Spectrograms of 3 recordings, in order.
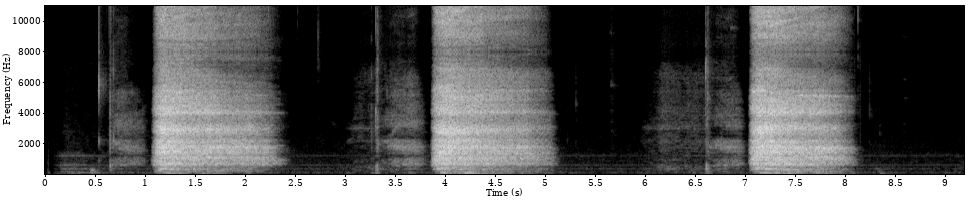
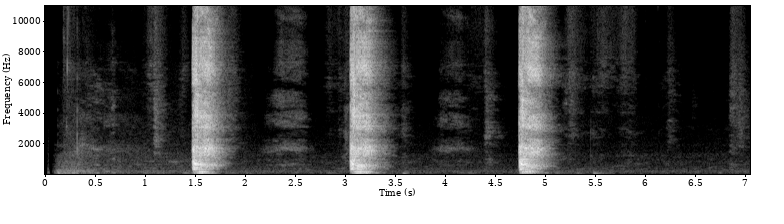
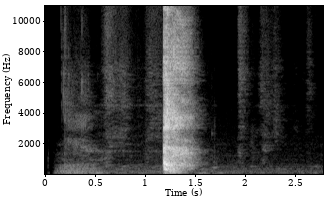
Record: exhalation_length: 9.2 s
exhalation_amplitude: 29637
exhalation_signal_mean_std_ratio: 0.46
three_cough_length: 7.1 s
three_cough_amplitude: 32768
three_cough_signal_mean_std_ratio: 0.26
cough_length: 2.8 s
cough_amplitude: 32767
cough_signal_mean_std_ratio: 0.22
survey_phase: alpha (2021-03-01 to 2021-08-12)
age: 18-44
gender: Female
wearing_mask: 'No'
symptom_none: true
smoker_status: Never smoked
respiratory_condition_asthma: false
respiratory_condition_other: false
recruitment_source: REACT
submission_delay: 2 days
covid_test_result: Negative
covid_test_method: RT-qPCR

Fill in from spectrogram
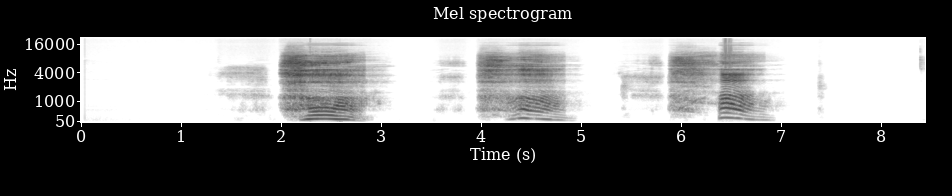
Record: exhalation_length: 8.4 s
exhalation_amplitude: 32766
exhalation_signal_mean_std_ratio: 0.38
survey_phase: beta (2021-08-13 to 2022-03-07)
age: 65+
gender: Male
wearing_mask: 'No'
symptom_none: true
smoker_status: Never smoked
respiratory_condition_asthma: false
respiratory_condition_other: false
recruitment_source: REACT
submission_delay: 0 days
covid_test_result: Negative
covid_test_method: RT-qPCR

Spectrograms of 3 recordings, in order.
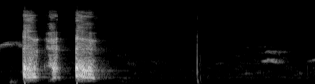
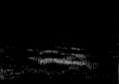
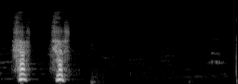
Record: three_cough_length: 3.2 s
three_cough_amplitude: 32768
three_cough_signal_mean_std_ratio: 0.29
cough_length: 1.2 s
cough_amplitude: 1089
cough_signal_mean_std_ratio: 0.67
exhalation_length: 2.4 s
exhalation_amplitude: 32154
exhalation_signal_mean_std_ratio: 0.23
survey_phase: beta (2021-08-13 to 2022-03-07)
age: 45-64
gender: Female
wearing_mask: 'Yes'
symptom_abdominal_pain: true
symptom_headache: true
smoker_status: Never smoked
respiratory_condition_asthma: false
respiratory_condition_other: false
recruitment_source: Test and Trace
submission_delay: 2 days
covid_test_result: Negative
covid_test_method: RT-qPCR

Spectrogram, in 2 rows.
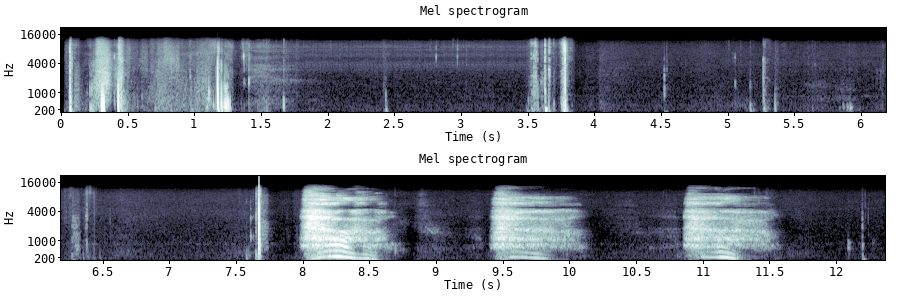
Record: exhalation_length: 12.4 s
exhalation_amplitude: 32768
exhalation_signal_mean_std_ratio: 0.25
survey_phase: beta (2021-08-13 to 2022-03-07)
age: 65+
gender: Female
wearing_mask: 'No'
symptom_runny_or_blocked_nose: true
smoker_status: Never smoked
respiratory_condition_asthma: false
respiratory_condition_other: false
recruitment_source: REACT
submission_delay: 7 days
covid_test_result: Negative
covid_test_method: RT-qPCR
influenza_a_test_result: Negative
influenza_b_test_result: Negative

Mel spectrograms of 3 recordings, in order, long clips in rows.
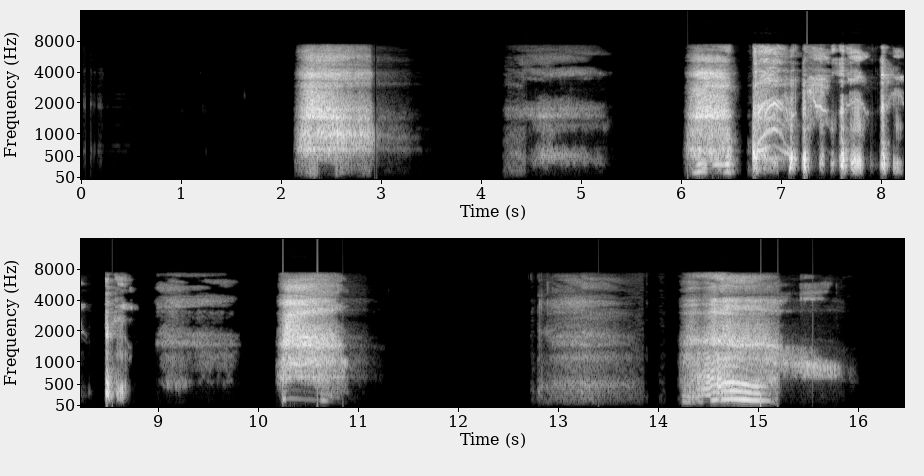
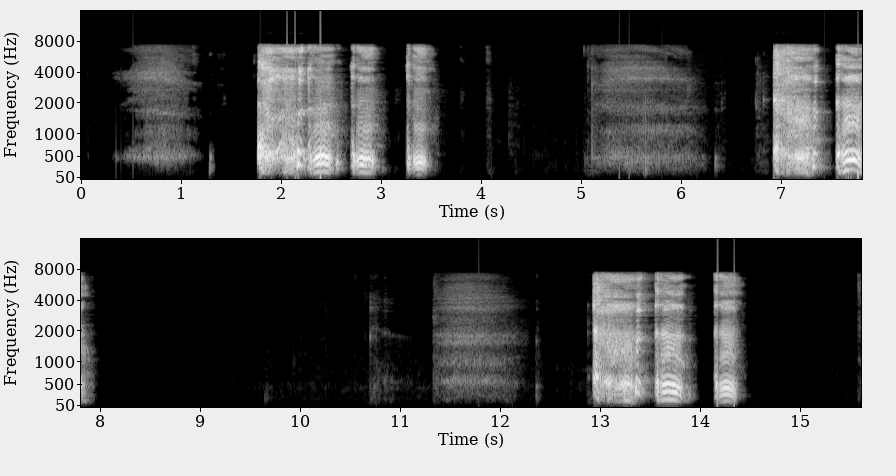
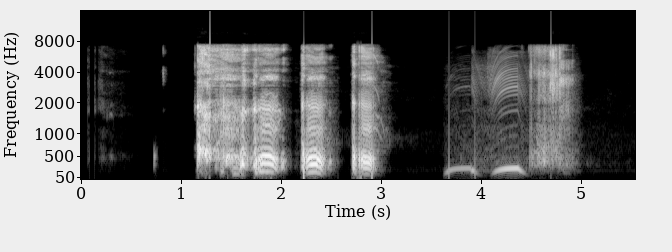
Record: exhalation_length: 16.5 s
exhalation_amplitude: 30898
exhalation_signal_mean_std_ratio: 0.39
three_cough_length: 15.6 s
three_cough_amplitude: 32767
three_cough_signal_mean_std_ratio: 0.34
cough_length: 5.5 s
cough_amplitude: 30233
cough_signal_mean_std_ratio: 0.42
survey_phase: beta (2021-08-13 to 2022-03-07)
age: 45-64
gender: Female
wearing_mask: 'No'
symptom_runny_or_blocked_nose: true
symptom_shortness_of_breath: true
symptom_sore_throat: true
symptom_diarrhoea: true
symptom_fatigue: true
symptom_fever_high_temperature: true
symptom_headache: true
symptom_onset: 3 days
smoker_status: Ex-smoker
respiratory_condition_asthma: false
respiratory_condition_other: false
recruitment_source: Test and Trace
submission_delay: 1 day
covid_test_result: Positive
covid_test_method: RT-qPCR
covid_ct_value: 15.0
covid_ct_gene: ORF1ab gene
covid_ct_mean: 16.4
covid_viral_load: 4300000 copies/ml
covid_viral_load_category: High viral load (>1M copies/ml)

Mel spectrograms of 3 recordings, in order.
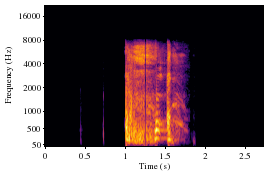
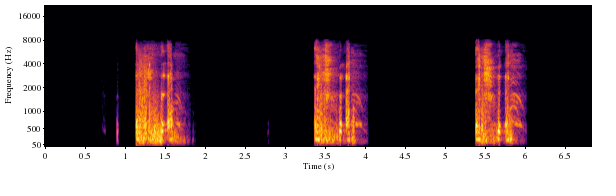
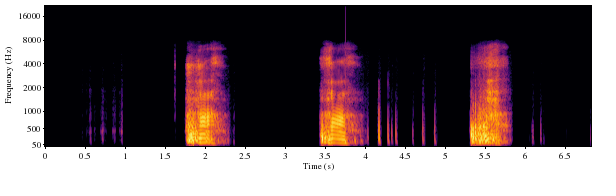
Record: cough_length: 2.7 s
cough_amplitude: 28647
cough_signal_mean_std_ratio: 0.33
three_cough_length: 6.8 s
three_cough_amplitude: 29287
three_cough_signal_mean_std_ratio: 0.34
exhalation_length: 6.8 s
exhalation_amplitude: 28212
exhalation_signal_mean_std_ratio: 0.32
survey_phase: beta (2021-08-13 to 2022-03-07)
age: 18-44
gender: Male
wearing_mask: 'No'
symptom_runny_or_blocked_nose: true
symptom_headache: true
smoker_status: Ex-smoker
respiratory_condition_asthma: false
respiratory_condition_other: false
recruitment_source: Test and Trace
submission_delay: 1 day
covid_test_result: Positive
covid_test_method: RT-qPCR
covid_ct_value: 26.3
covid_ct_gene: ORF1ab gene
covid_ct_mean: 26.4
covid_viral_load: 2100 copies/ml
covid_viral_load_category: Minimal viral load (< 10K copies/ml)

